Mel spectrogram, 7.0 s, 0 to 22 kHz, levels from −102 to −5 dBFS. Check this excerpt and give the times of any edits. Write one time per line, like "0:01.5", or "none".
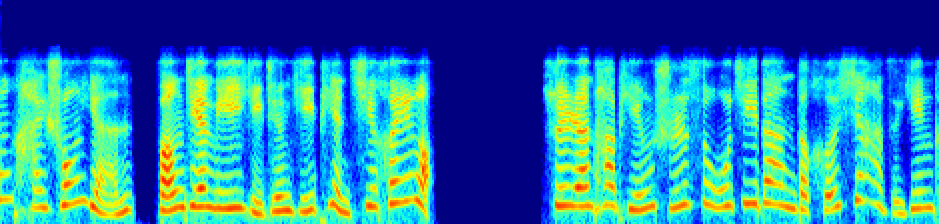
0:01.1
0:03.9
